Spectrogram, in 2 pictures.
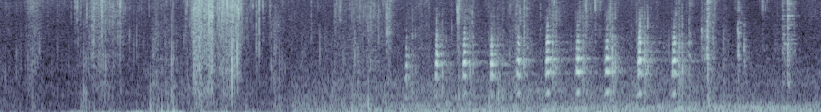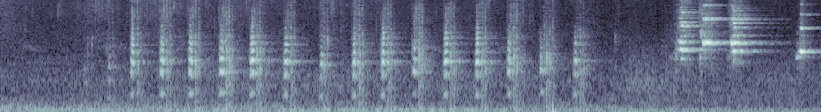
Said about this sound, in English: So there's a bit of commotion here, and I recognize the participants. This is a bald eagle? A bald eagle is correct. Yes, she's a little chatty because, unlike most of the raptors, she is more social. The bald eagles tend to hang out in groups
